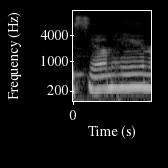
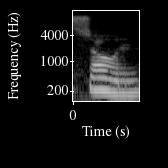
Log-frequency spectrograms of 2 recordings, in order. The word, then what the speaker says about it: Samhain: not sure it's um just pronounced very different from what it's written and so it you would want to say samhain or something like that or some hain but i researched it and it's sewn so thought confused you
